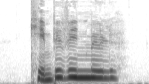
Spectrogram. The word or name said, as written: kæmpevindmølle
